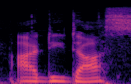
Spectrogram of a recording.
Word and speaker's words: Adidas: Can I just point out that Adidas is not the way the company is pronounced in German? So how's it pronounced in German? Adidas.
